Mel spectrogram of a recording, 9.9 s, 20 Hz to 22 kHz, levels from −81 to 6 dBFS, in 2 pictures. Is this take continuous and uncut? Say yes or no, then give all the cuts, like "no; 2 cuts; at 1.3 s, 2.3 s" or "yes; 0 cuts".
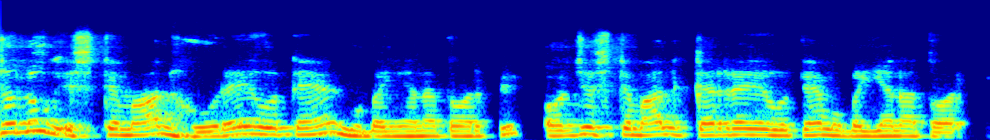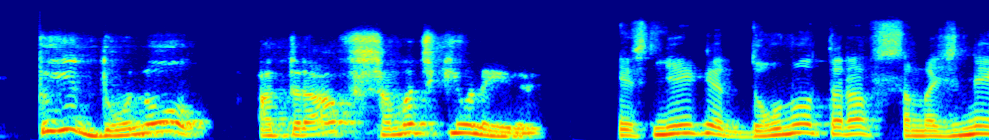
no; 2 cuts; at 4.9 s, 7.8 s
